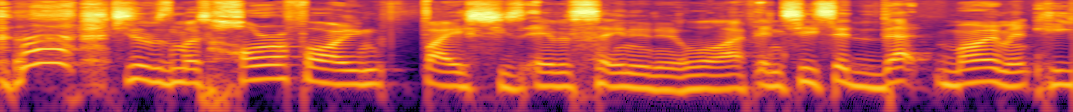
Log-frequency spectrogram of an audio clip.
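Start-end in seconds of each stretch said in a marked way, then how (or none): 0.1-0.5 sudden high frightened ah; mock horrified cry; startled gasp. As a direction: gasp as if the face just appeared. Startled woman's scream retold.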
